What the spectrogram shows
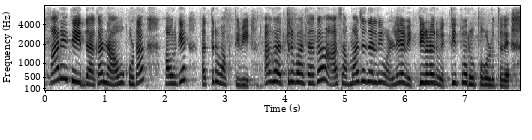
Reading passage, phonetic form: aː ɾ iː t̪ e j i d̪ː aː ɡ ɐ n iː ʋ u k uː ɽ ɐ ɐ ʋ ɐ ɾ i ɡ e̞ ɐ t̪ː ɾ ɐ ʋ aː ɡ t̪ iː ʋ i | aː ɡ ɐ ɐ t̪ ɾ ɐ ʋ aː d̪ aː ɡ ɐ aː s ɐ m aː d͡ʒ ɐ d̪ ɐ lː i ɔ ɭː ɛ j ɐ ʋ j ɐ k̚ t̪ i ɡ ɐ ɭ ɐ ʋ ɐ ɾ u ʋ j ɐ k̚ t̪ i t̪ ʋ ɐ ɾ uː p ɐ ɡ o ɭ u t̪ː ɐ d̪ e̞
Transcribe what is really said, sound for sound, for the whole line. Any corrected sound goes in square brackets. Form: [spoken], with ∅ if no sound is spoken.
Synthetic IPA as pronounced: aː ɾ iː t̪ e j i d̪ː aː ɡ ɐ n [aː] ʋ u k uː ɽ ɐ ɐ ʋ ɐ ɾ i ɡ e̞ ɐ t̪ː ɾ ɐ ʋ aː ɡ t̪ iː ʋ i | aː ɡ ɐ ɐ t̪ ɾ ɐ ʋ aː d̪ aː ɡ ɐ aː s ɐ m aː d͡ʒ ɐ d̪ ɐ lː i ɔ ɭː ɛ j ɐ ʋ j ɐ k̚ t̪ i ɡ ɐ ɭ ɐ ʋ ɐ ɾ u ʋ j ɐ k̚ t̪ i t̪ ʋ ɐ ɾ uː p ɐ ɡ o ɭ u t̪ː ɐ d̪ e̞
